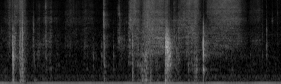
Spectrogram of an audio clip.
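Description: A picture book's page being turned by hand: a few light taps, then a soft papery rustle with a sharper flick about two and a half seconds in. A low steady hum runs underneath.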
